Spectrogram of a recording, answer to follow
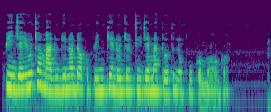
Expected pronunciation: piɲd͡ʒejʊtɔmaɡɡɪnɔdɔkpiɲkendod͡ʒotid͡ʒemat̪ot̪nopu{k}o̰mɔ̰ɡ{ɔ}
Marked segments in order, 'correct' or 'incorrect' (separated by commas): correct, correct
